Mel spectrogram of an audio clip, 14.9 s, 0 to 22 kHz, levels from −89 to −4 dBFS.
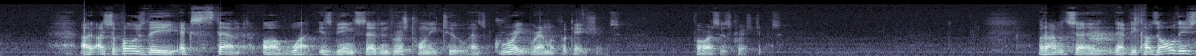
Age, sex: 60-79, male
